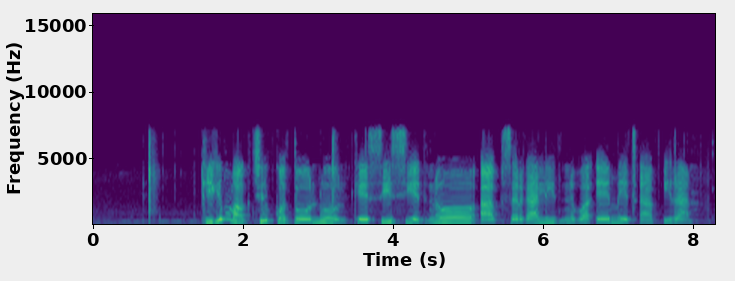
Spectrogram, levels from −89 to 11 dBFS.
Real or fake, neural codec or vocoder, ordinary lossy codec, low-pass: real; none; none; 7.2 kHz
